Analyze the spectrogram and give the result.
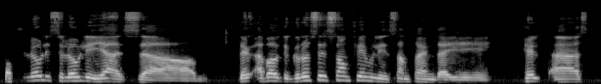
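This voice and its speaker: Afghan-accented man telling his story haltingly. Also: mid-range voice, expressive, a bit bright, poor audio. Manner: halting, simple non-native English with repeated phrases. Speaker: interview guest, refugee theatre founder. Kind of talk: personal storytelling in an interview.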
